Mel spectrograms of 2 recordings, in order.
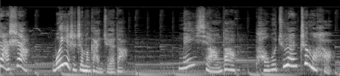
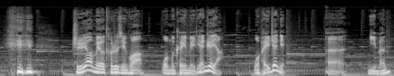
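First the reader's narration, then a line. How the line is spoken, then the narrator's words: Laughing. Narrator (Chinese): 冯耀是哈哈一笑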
